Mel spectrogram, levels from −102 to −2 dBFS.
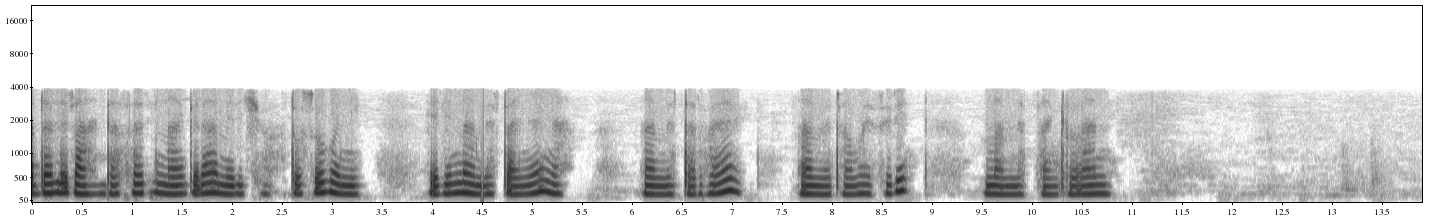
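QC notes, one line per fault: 4.50–4.52 s, packet loss filled with silence: the signal drops out completely for 20 ms, which fits a single lost 20 ms packet, and the receiver inserts silence rather than concealing the gap. The sound stops and restarts abruptly instead of fading. The dropout is heard through the narrow G.711 telephone band, roughly 150 Hz to 3.5 kHz.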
